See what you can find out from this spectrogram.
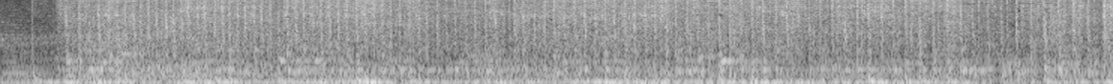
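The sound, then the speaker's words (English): A prize wheel spinning sound effect gives a loud, rapid, continuous ticking rattle that holds steady for the whole stretch, with no slowdown. “It's my wheel from Amazon, so I think I'm going to need the sound effect because I don't think you're going to be able to hear it. Here we go. Spin the wheel.”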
